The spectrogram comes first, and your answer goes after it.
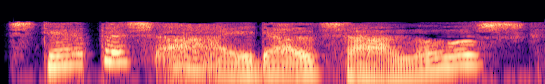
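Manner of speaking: high, slow, firm goddess voice; crisp, no-nonsense. A narrator's reading. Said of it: "crisp, no-nonsense quality".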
